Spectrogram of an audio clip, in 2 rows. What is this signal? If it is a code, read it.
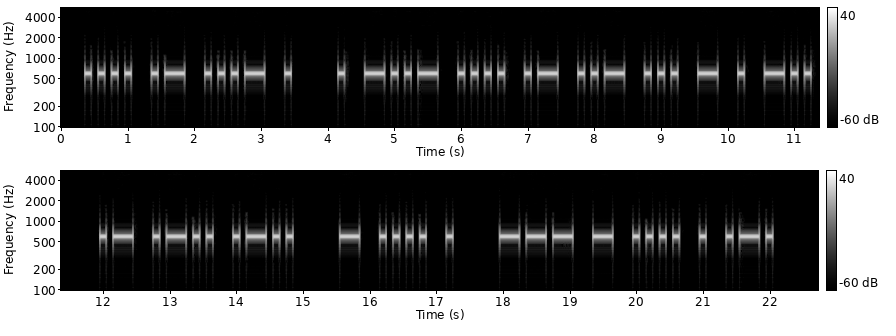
Morse code, heard as a keyed tone, about 12 wpm, 600 Hz. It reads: HAVE EXHAUSTED ALL THE OTHER
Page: English quotations in CW (telegraphy - morse)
